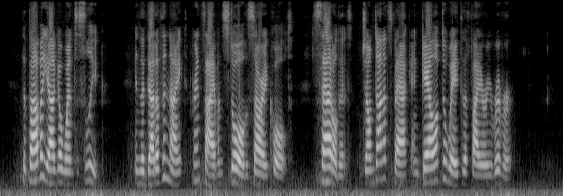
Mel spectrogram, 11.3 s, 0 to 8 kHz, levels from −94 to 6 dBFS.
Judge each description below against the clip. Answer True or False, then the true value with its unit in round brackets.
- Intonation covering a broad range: False (5.0 semitones)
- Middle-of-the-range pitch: False (195 Hz)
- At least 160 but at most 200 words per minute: True (165 wpm)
